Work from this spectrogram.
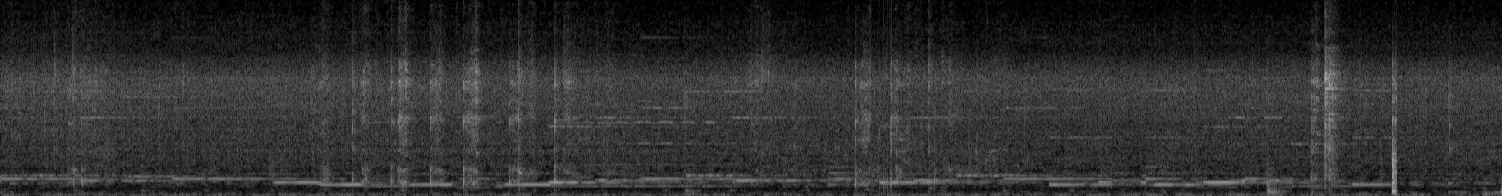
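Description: Tofu frying in a pan for a simple vegetarian stir-fry with pickled mustard greens: a soft, steady sizzle under scattered light clinks and scrapes of a utensil stirring.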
